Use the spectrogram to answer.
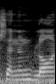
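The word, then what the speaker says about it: Chenin Blanc: उसमें भी हमारा जैसे शेनन ब्लॉ है, दैट इज़ वाइन, तो हमें अगर हम पढ़ें तो वो थोड़ा अलग स्पेलिंग है, तो प्रोनाउंसिएशन इज़ डिफरेंट।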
